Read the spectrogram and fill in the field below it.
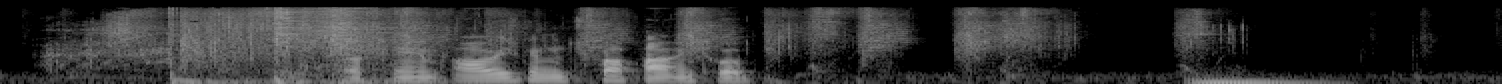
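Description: Quick blows and crackling magic bursts clash in a fight.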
